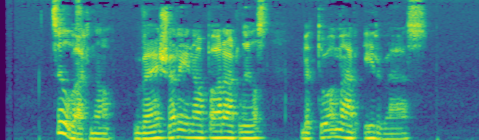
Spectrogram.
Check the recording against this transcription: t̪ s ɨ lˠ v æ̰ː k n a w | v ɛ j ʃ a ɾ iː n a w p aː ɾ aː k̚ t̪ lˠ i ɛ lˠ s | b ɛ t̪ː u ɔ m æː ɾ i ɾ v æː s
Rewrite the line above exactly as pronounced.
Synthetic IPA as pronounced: t̪ s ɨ lˠ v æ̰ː k n a w | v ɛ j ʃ a ɾ iː n a w p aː ɾ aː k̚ t̪ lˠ i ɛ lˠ s | b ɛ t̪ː u ɔ m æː ɾ i ɾ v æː s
